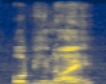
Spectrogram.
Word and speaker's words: অভিনয়: change হবে না কিন্তু কিছু কিছু ক্ষেত্রে বদলে গিয়ে ও এর মত হয় তখন সেটাকে বলা হয় সংবৃত ও যেমন এখানে লিখেছি অভিনয় তো এই অভিনয় বানান কিন্তু স্বরে দিয়ে কিন্তু উচ্চারণের উচ্চারণের ক্ষেত্রে আমরা ও দিয়ে উচ্চারণ করব তো ব্যবহারের দিক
